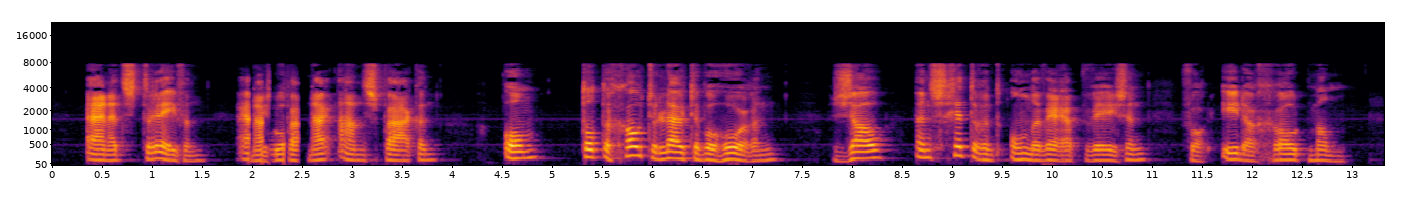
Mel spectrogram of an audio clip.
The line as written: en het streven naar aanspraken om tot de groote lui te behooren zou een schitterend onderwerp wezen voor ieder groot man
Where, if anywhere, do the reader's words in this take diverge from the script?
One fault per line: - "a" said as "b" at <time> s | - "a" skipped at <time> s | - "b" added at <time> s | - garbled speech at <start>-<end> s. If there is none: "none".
- garbled speech at 1.8-2.5 s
